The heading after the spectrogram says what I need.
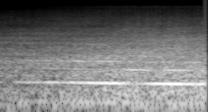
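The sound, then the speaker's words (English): Big rig trucks driving through a tunnel under a large rusty metal gate in a flood-prone river town, a steady, broad engine roar that slowly swells, with a faint, even tonal whine running through it. “Big rigs are driving through under a big rusty metal gate.”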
